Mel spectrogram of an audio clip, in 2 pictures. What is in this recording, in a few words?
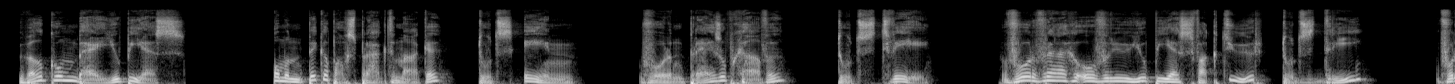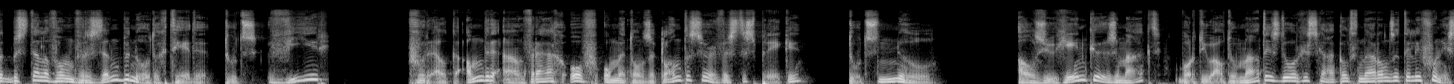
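flemish m ivr, Flemish, male; dutch; voice demos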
